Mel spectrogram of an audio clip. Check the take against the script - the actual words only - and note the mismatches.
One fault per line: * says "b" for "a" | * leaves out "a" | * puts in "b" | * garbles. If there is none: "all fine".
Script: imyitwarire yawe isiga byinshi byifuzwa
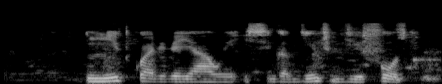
all fine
